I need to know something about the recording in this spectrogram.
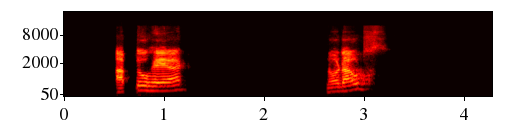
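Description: A man speaks briefly through a microphone, in short phrases.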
